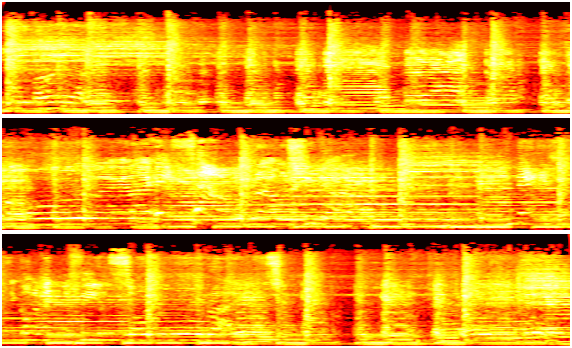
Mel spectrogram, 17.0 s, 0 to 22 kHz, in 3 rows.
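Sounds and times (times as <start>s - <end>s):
bass guitar: 0.0s - 17.0s
drum beat: 0.0s - 17.0s
electric guitars: 0.0s - 17.0s.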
